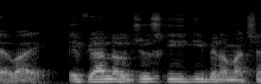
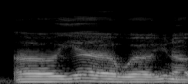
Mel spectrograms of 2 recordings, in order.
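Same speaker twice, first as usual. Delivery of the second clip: mock sarcastic, slow, dismissive brush-off tone; 2 semitones higher, 3 dB louder than usual. Imitating a friend's reply to news of a new car: imitating a sarcastic reply. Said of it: "they just acting sarcastic".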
